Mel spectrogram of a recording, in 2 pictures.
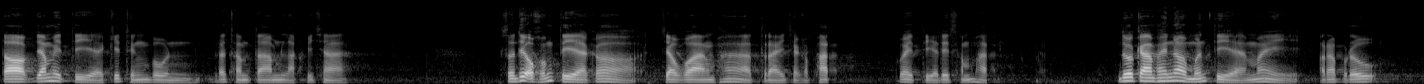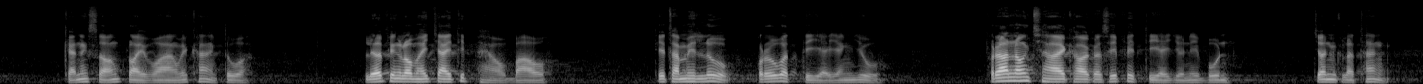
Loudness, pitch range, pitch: -24 LUFS, 100-130 Hz, 110 Hz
